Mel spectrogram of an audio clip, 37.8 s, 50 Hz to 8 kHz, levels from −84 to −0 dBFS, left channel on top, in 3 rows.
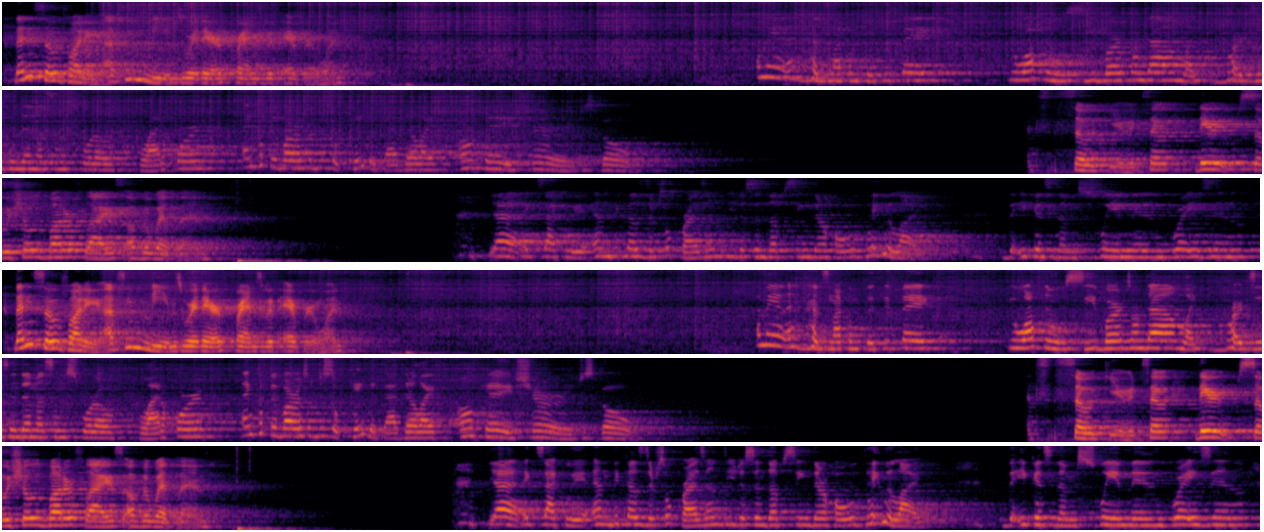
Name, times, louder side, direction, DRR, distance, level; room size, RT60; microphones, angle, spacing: voice 1, 0.0-3.4 22.9-27.6, right 5 dB, 35° right, 7 dB, 0.4 m, -30 dB
sound 1, 0.8-18.6, left 3 dB, 85° left, 2.1 m, -50 dB
voice 2, 7.5-9.3 10.1-14.6 15.0-19.0 29.7-34.4 34.8-37.7, right 5 dB, 80° right, 10 dB, 0.6 m, -35 dB
15.0 x 11.0 x 3.8 m, 2.3 s
head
